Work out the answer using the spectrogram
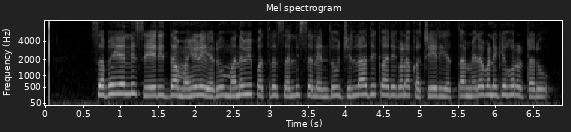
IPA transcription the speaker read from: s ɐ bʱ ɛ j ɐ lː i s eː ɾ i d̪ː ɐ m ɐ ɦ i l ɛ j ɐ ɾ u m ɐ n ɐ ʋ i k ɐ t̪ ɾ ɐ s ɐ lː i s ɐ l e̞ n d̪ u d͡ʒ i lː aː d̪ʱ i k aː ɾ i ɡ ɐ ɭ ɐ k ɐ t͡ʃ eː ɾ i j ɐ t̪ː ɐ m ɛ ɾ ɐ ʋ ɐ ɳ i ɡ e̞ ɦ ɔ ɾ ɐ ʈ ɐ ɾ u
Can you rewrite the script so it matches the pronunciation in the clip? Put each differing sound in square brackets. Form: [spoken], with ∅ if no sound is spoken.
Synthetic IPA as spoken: s ɐ bʱ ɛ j ɐ lː i s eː ɾ i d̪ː ɐ m ɐ ɦ i [ɭ] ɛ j ɐ ɾ u m ɐ n ɐ ʋ i [p] ɐ t̪ ɾ ɐ s ɐ lː i s ɐ l e̞ n d̪ u d͡ʒ i lː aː d̪ʱ i k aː ɾ i ɡ ɐ ɭ ɐ k ɐ t͡ʃ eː ɾ i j ɐ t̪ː ɐ m ɛ ɾ ɐ ʋ ɐ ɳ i ɡ e̞ ɦ ɔ ɾ ɐ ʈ ɐ ɾ u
